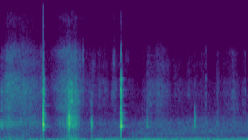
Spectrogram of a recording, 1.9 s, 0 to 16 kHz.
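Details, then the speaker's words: Fiat 500 Valeo 90 A alternator removed and turned slowly by hand: short, uneven scraping clicks; it scraped with the belt on and noise vanished with the belt off, so alternator deemed faulty and replacement ordered. "voilà ça s'entend même leur la main ça fait du bruit"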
